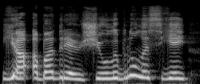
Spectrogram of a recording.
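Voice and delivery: plain reading voice

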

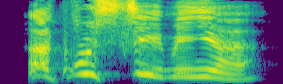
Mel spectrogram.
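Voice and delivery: very high frantic yell; орёт. A narrator's reading. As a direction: scream to be let go. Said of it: "заорал он". (истошный вопль)

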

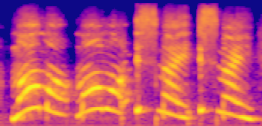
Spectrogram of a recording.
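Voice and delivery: put-on very high, loud child's call; excited scream. A narrator's reading. Child calling mother to hear new letter, excited scream. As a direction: call out urgently at a very high pitch. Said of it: "فصرخت بأعلى صوتي".

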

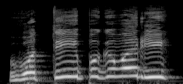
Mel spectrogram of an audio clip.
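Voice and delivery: high, loud, slow delight; gleeful exclamation. A narrator's reading. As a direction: seize on it with loud glee. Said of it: "обрадовался бородач".

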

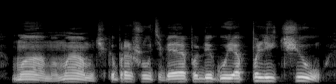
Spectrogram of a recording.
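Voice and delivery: put-on high, urgent begging child; high pleading plea, rising in urgency. A narrator's reading. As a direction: beg the mother to let her go. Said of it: "умоляла мартышка-дочка свою мать".

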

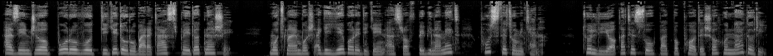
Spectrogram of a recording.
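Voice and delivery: usual speaking voice

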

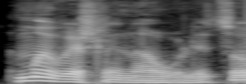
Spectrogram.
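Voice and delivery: usual speaking voice

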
